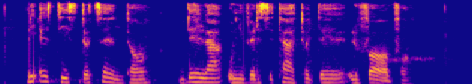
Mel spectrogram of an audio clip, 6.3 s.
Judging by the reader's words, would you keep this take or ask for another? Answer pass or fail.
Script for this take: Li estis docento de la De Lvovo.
fail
